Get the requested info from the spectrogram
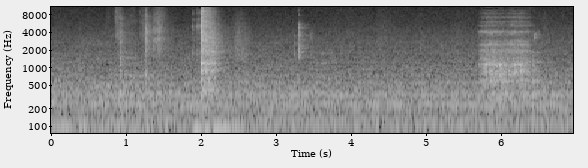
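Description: A knife cutting through a lemon on a stone countertop, with a few clicks and one sharp knock of metal on stone about two seconds in. Near the end, a hand-held lemon squeezer is pressed shut, with a short squelching hiss of juice.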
